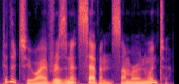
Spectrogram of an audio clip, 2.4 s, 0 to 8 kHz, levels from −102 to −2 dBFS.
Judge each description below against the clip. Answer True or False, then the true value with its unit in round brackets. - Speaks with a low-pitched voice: True (125 Hz)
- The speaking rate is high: True (225 wpm)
